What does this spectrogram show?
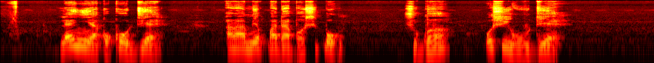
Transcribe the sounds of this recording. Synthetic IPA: lɛ˦j̃ĩ˦˨a˨ko˨ko˦˨di˨˦ɛ˦˨ | a˧ɾa˧mĩ˧˦ɔ˦k͡pa˧da˨bɔ˨si˨˦k͡po˦˨ | ʃu˨ɡ͡bã˨˦ | o˦si˦˨wu˨di˨˦ɛ˦˨

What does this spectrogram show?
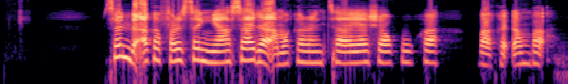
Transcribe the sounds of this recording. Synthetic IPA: sɐ˦nda̰˨ʔa˦ka˨ɸɐ˦rsɐ˦˨ɲjaː˦saː˦da˨ʔa˨mɐ˦kɐ˦ɾɐ˦ntʰaː˦jaː˦ʃaː˦kʷoː˦kʰaː˦ | baː˨kɐ˨ɗɐ˦mba˦ʔ

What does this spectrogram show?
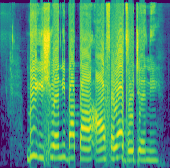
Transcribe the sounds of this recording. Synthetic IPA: bi˦i˧ʃu˧ɛ˧nĩ˦ba˦ta˧a˨˦fɔ˧wɔ˦˨bo˨˦d͡ʒɛ˧nĩ˧

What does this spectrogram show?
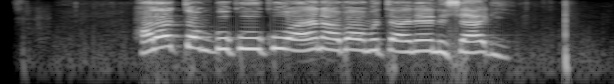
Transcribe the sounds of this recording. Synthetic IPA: ha˦lɐ˦tːɐ˨mbʊ˦kʷuː˦kʷʊ˦waː˨jɐ˦naː˨baː˦˨mʊ˦taː˨neː˦nɪ˨ʃaː˦ɗiː˨

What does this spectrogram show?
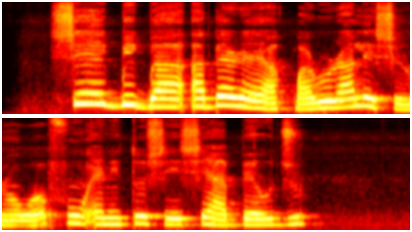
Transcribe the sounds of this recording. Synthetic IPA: ʃe˦ɡ͡bi˦ɡ͡ba˧a˧bɛ˦ɾɛ˧a˨k͡pa˨ɾo˨˦ɾa˦le˦˨ʃĩ˨ɾ̃ã˨wɔ˨˦fũ˦ɛ˧nĩ˧to˦ʃe˧ʃɛ˦a˧bɛ˧o˧d͡ʒu˦

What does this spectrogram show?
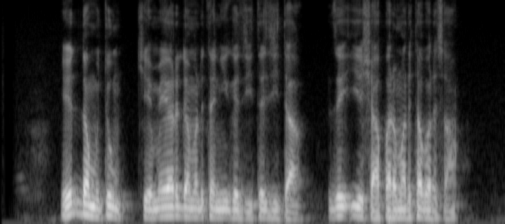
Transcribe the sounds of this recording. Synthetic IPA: jɐ˦dːa˨mʊ˨tʊ˦˨mkʲʰeː˨mɐ˦jɐ˦rda˨mɐ˦rtɐ˨niː˦ɡɐ˨d͡ʒiː˨tɐ˦d͡ʒiː˦˨taː˦ | za˦˨jʔɪ˦ja˨ʃaː˨ɸɐ˦rmɐ˦rtɐ˦bɐ˨rsa˨ʔ

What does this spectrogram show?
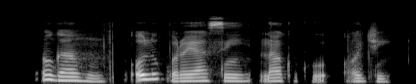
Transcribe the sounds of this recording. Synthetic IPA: ɔ˦ɡa˦a˦ɦʊ˨o̰˦lu˦k͡pɔ˨ɾɔ˨ja˦sɪ˦na˦kʊ˨kʰṵ˨ɔ̰˦d͡ʒi˦

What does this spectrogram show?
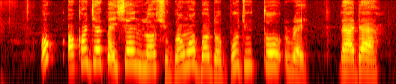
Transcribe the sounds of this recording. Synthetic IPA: o˦ɔ˧kã˦d͡ʒɛ˦k͡pe˦i˧˨ʃɛ˦ñ̩˦lɔ˧ʃu˨ɡ͡bɔ̃˨˦w̃ɔ̃˦ɡ͡bɔ˧dɔ̃˨bo˦d͡ʒu˦to˦ɾɛ˨ | da˦˧da˦˧

